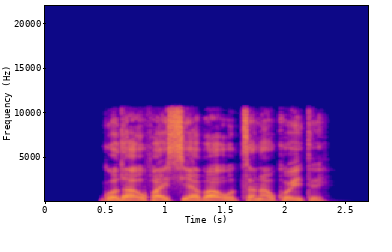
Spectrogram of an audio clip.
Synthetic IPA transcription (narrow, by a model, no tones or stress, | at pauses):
ɡɔd̪aːʊfɐjsːɪjaːbaːo̞ːt͡sːɐnɐwkɔjɪt̪ɛ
